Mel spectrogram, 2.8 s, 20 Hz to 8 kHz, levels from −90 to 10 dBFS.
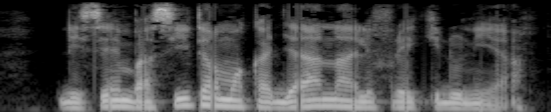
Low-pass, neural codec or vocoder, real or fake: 7.2 kHz; none; real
